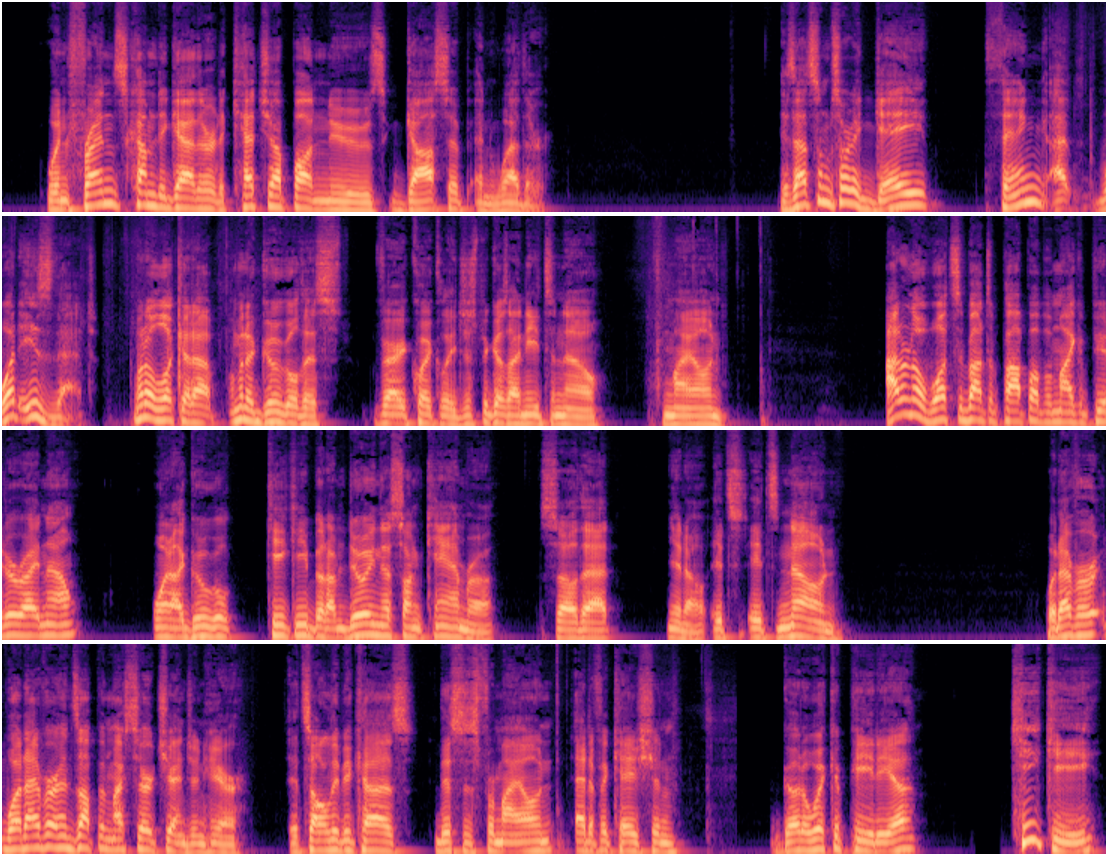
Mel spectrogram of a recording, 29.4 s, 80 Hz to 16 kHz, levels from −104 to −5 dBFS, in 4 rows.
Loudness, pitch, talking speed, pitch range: -21 LUFS, 120 Hz, 200 wpm, 115-140 Hz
